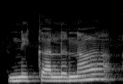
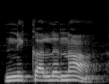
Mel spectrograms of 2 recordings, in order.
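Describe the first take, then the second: First: निकलना said slowly with the last vowel drawn out; slow demo. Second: Said in the usual way. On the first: Shown as a demonstration. (निकलना को धीरे-धीरे बोलें) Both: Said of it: "उसके बाद में कल एक साथ आ रहा है".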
